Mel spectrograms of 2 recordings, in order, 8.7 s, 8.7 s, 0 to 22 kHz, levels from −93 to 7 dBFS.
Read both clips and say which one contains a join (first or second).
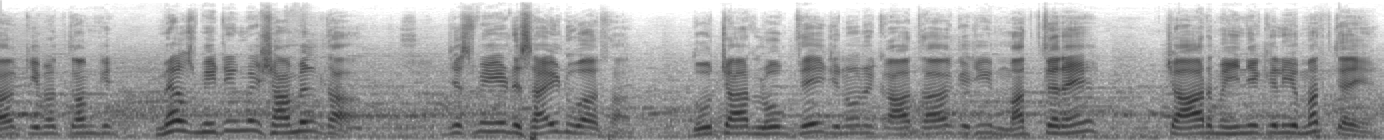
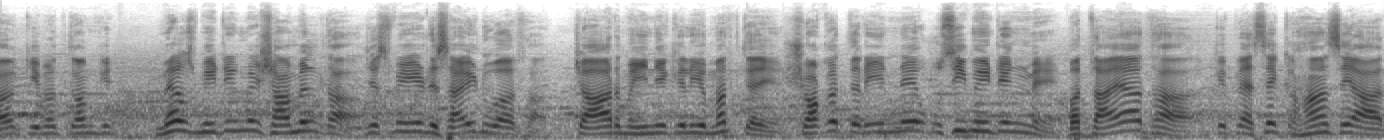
second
